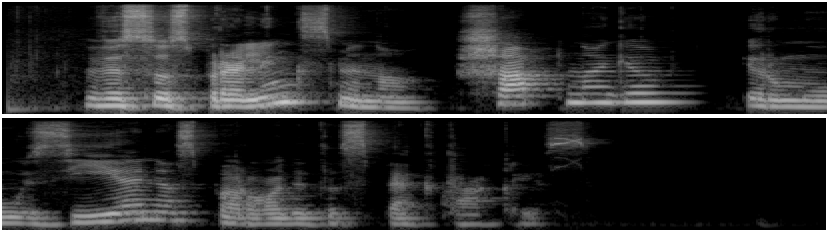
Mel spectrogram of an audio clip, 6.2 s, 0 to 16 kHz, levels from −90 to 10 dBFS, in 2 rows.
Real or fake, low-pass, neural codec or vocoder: real; 14.4 kHz; none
